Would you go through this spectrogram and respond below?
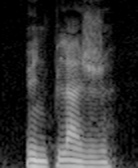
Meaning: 1. beach 2. range
- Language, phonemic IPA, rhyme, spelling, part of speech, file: French, /plaʒ/, -aʒ, plage, noun, Fr-plage.ogg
